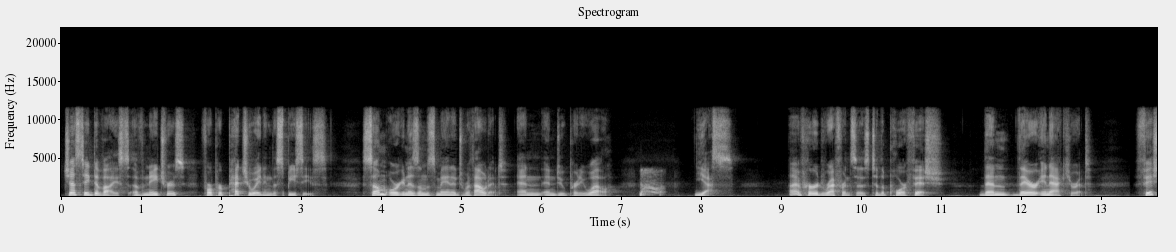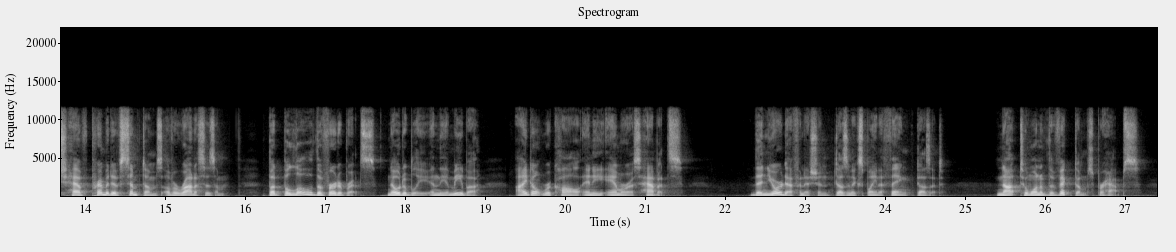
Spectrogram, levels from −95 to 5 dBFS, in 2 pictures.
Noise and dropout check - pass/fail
fail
